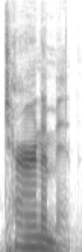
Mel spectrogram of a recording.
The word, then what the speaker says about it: tournament: every oh they say tournament tournament well how you spell i say tour it's not t-u-r-n a mint it's t-o-u-r tournament not tournament so i refuse to lose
